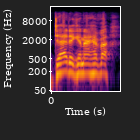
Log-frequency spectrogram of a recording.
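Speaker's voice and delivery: put-on high-pitched little kid request; high voiced kid asking openly; son asking out loud. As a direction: imitate a young son piping up, cut off mid-sentence. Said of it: "he'll say it out loud".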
